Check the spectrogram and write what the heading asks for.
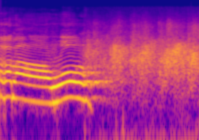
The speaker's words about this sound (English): Somebody shout hallelujah. And clap for the Lamb of God.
